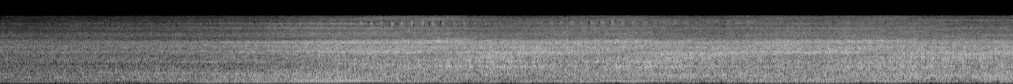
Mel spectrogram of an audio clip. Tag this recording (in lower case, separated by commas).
railroad car, rail transport, train, vehicle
